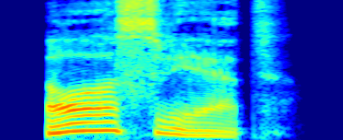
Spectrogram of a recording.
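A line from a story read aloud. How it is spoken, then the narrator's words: Growling. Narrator (Russian): прорычал Перин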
